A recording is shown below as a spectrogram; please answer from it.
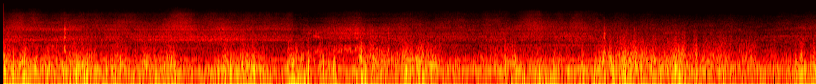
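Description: Diesel engines of a Prentice knuckleboom log loader and a nearby wheeled logging machine running, a steady deep drone that keeps an even level throughout.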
